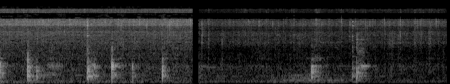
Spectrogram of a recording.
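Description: Chopped onion frying in hot oil with cumin, cloves, cardamom and cinnamon for a winter cauliflower and koi fish curry, a steady close sizzle with a few stirring scrapes and a brief cut partway through.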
